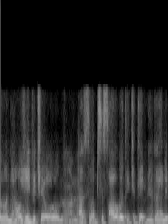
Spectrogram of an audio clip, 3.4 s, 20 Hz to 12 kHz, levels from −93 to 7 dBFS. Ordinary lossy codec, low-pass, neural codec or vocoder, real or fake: AAC, 64 kbps; 7.2 kHz; codec, 16 kHz, 1 kbps, FreqCodec, smaller model; fake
